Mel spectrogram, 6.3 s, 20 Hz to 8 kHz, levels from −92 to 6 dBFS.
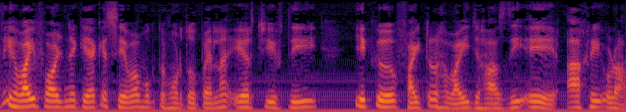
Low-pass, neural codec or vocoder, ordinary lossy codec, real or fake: none; none; none; real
